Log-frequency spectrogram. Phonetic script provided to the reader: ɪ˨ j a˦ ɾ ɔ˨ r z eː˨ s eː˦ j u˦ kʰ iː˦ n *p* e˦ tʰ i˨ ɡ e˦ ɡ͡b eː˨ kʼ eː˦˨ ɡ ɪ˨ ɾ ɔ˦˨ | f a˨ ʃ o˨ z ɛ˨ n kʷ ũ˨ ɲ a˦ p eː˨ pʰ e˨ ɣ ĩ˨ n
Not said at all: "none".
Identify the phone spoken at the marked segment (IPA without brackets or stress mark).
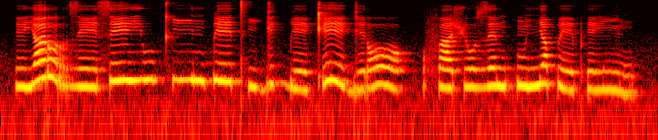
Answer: ɓ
